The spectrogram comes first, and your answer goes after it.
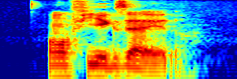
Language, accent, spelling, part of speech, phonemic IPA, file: French, France, amphihexaèdre, noun, /ɑ̃.fi.ɛɡ.za.ɛdʁ/, LL-Q150 (fra)-amphihexaèdre.wav
- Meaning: amphihexahedron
